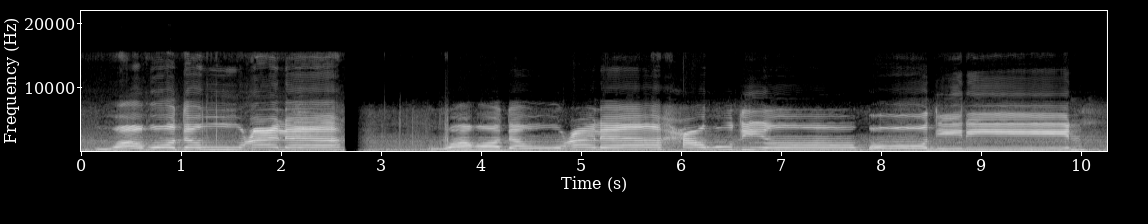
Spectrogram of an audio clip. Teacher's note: غین موٹا ہے، دو پہ واولین ہے، لمبا بھی نہیں کرنا اور جھٹکا بھی نہیں دینا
